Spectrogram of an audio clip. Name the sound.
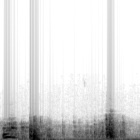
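closet door being shut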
